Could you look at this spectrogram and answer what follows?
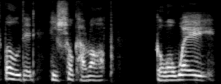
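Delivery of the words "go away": deep voice. Acted. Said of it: "said he in his deep voice".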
